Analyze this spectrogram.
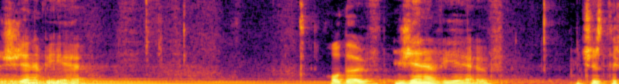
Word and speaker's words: Genevieve: Although Genevieve, which is the correct way to pronounce her name, doesn't rhyme very well. So this is Genevieve.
